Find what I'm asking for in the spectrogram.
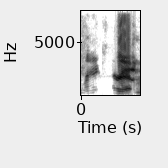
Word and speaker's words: Eritrea: Eritrea? E-R-I-T-R-E-A? – Eritrea, man.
